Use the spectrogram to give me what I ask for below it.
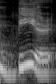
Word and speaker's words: beer: Because in the British pronunciation whenever a R come in the end of the word they are not pronouncing it. So it is beer not beer.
